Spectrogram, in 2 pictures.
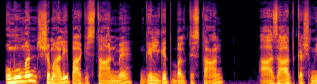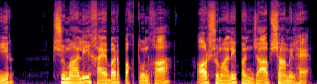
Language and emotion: Urdu, neutral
